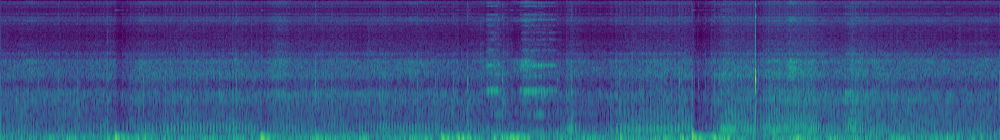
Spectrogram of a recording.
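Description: Dirt bike engine being ridden, revving up and down with the throttle, with rattles from the bike over rough ground. There are sharp knocks about a second in and again around seven seconds.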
